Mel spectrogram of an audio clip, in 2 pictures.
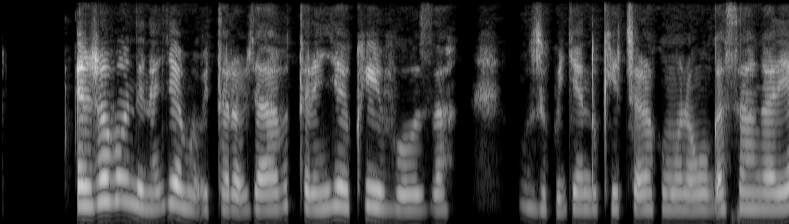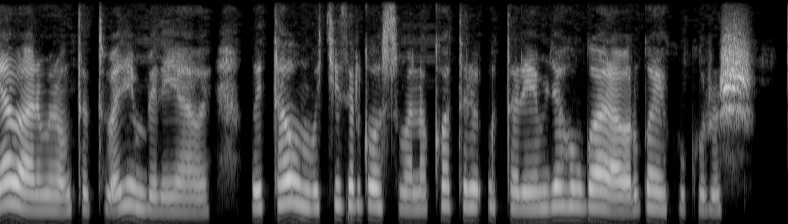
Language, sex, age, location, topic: Kinyarwanda, female, 25-35, Huye, government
